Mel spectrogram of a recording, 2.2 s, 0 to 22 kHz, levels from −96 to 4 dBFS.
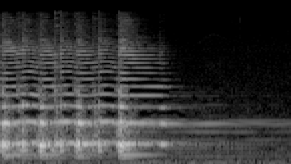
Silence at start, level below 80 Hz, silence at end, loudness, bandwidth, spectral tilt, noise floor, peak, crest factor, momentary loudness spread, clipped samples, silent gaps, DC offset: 0 s; -64 dBFS; 0.55 s; -27 LUFS; 15.5 kHz; -2.5 dB/octave; -57 dBFS; -10 dBFS; 18 dB; 12 LU; under 0.1%; none; under 0.1%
